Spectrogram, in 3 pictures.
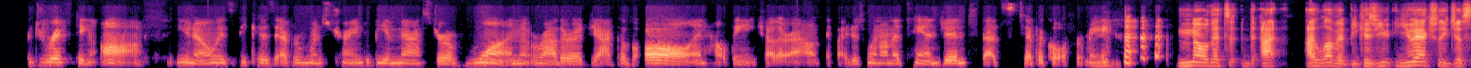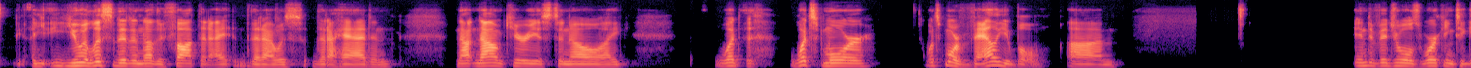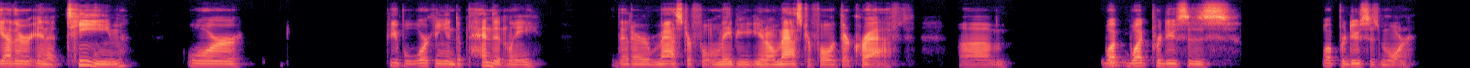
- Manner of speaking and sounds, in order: distorted speech; tapping; stressed: "all"; laugh; other background noise; static
- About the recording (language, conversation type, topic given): English, unstructured, How do you decide between focusing deeply on one skill or developing a variety of abilities?
- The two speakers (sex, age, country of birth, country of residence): female, 35-39, United States, United States; male, 55-59, United States, United States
